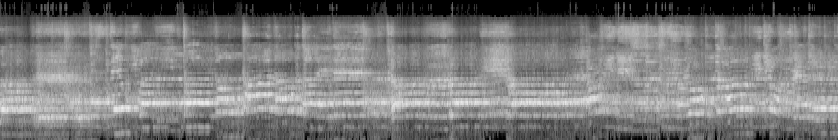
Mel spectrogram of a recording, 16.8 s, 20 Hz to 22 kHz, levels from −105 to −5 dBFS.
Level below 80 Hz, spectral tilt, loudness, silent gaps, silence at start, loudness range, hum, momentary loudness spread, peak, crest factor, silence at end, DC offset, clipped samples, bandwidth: -68 dBFS; 3 dB/octave; -20 LUFS; none; 0 s; 1 LU; none; 3 LU; -6 dBFS; 14 dB; 0 s; under 0.1%; under 0.1%; 18.5 kHz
